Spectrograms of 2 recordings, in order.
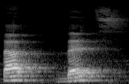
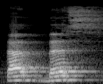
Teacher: Kita harus berikan desis napas yang keluar, ya, di antara gigi seri bawah dan gigi seri atas. Bacanya tabbat.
